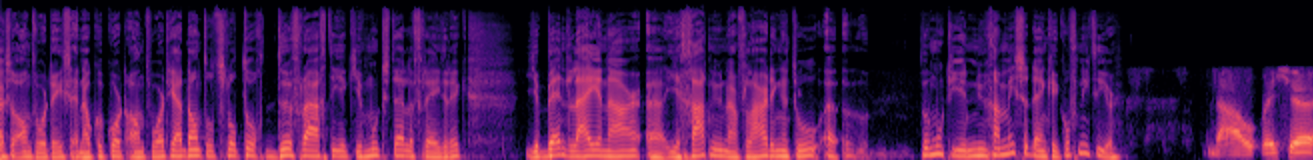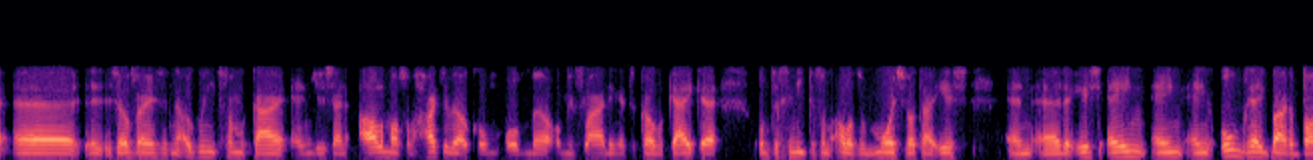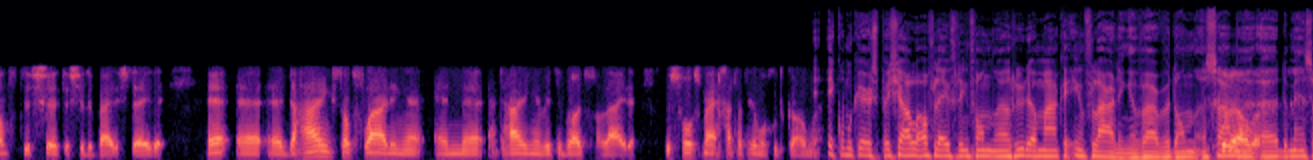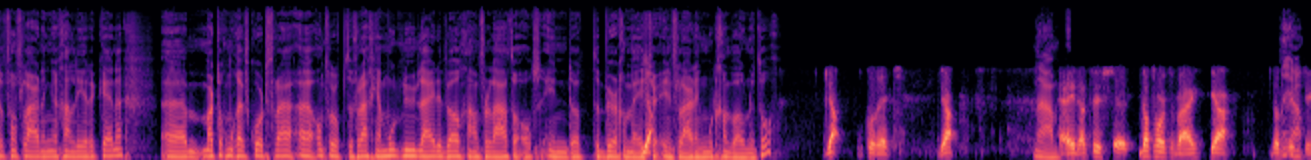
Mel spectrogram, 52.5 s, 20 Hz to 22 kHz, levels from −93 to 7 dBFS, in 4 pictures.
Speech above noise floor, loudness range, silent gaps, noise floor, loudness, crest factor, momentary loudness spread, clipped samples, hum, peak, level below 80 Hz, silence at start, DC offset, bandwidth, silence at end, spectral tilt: 43 dB; 4 LU; none; -66 dBFS; -24 LUFS; 20 dB; 10 LU; under 0.1%; none; -4 dBFS; -64 dBFS; 0 s; under 0.1%; 17 kHz; 0 s; -7 dB/octave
